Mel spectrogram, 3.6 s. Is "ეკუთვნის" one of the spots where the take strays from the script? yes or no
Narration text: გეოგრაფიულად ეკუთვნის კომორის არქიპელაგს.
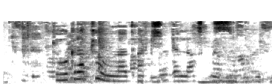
yes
